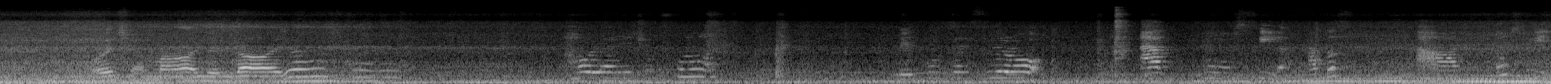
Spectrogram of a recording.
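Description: A young woman talks calmly nearby.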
